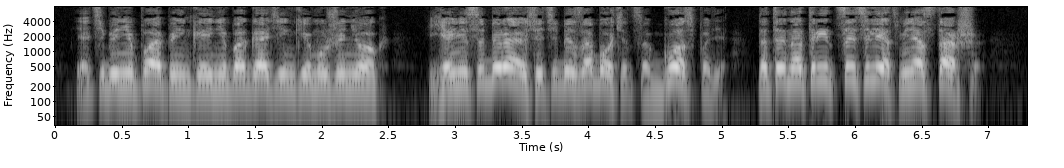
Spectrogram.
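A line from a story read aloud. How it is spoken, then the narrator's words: Angry, nearly full yell. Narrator (Russian): это разозлило его больше, и он чуть не заорал в полный голос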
